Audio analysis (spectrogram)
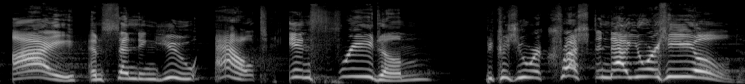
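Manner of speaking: loud, high preaching shout; proclaiming. Acted. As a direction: proclaim it to the whole room. Preacher proclaiming Jesus' words.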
